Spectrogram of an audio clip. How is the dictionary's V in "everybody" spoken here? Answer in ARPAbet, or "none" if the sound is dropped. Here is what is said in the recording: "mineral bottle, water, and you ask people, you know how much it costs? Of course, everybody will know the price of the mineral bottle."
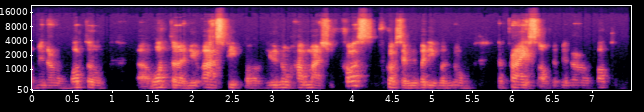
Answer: V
